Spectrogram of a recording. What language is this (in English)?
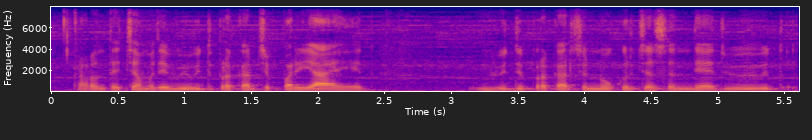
Marathi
